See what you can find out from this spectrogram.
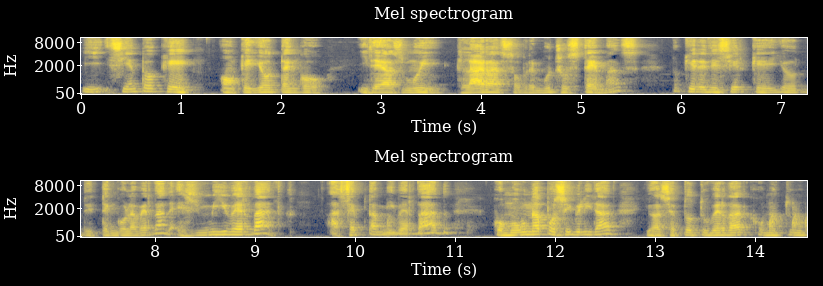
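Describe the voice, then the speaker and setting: Lively intonation marks a man's somewhat breathy voice at medium pitch. He speaks at a fairly slow pace. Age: 70s. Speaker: yoga teacher. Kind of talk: casual chat. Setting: at the host's home.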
